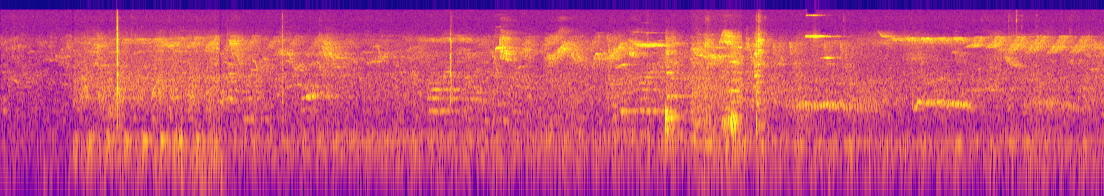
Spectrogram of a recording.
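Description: Small birds chirping and twittering over and over, with a few sharp clicks, the clearest about a second in and about eight seconds in.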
